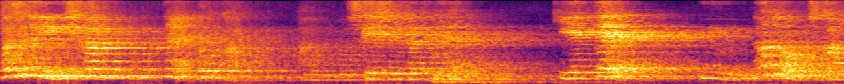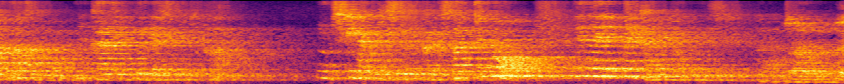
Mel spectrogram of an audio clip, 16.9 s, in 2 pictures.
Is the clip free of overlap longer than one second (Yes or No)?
Yes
